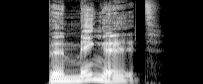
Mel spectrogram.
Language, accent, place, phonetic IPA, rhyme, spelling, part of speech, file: German, Germany, Berlin, [bəˈmɛŋl̩t], -ɛŋl̩t, bemängelt, verb, De-bemängelt.ogg
- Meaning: 1. past participle of bemängeln 2. inflection of bemängeln: third-person singular present 3. inflection of bemängeln: second-person plural present 4. inflection of bemängeln: plural imperative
